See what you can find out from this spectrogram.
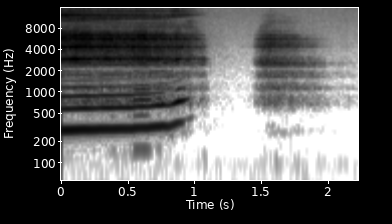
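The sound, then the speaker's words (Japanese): A slow exhale and then a softer inhale during a guided breathing exercise with a short silent pause between them. The outbreath is a long, breathy rush carrying a faint voiced tone, and the inbreath is a quiet hiss. “ちょっと止めて。はい、吐いて。はい、吸って。”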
